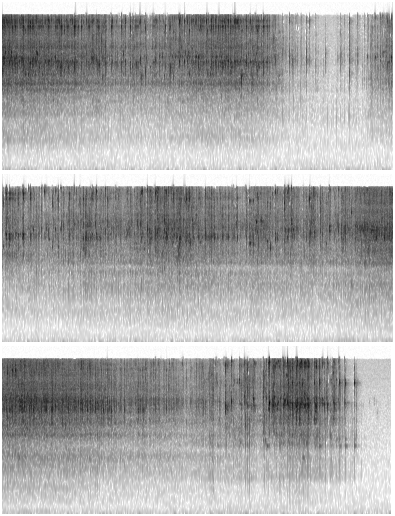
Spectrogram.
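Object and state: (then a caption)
Cactus wood rainstick. A long, hollow cactus wood rainstick is held vertically and tilted, giving a bright, dense rushing hiss like falling rain, with long nails tapping and scratching the wood. The cascade fades to near silence around four seconds, then swells back for several seconds, dips, and surges once more before stopping abruptly near the end.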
